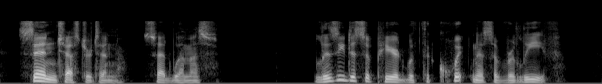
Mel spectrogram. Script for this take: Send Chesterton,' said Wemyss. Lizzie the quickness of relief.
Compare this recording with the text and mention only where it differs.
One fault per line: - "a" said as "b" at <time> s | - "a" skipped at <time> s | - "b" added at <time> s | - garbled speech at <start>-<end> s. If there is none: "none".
- "disappeared with" added at 3.5 s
